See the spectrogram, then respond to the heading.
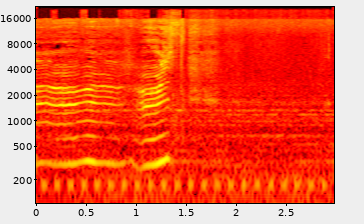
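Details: Woman recorded during a severe attack about an hour after eating. Mouth and tongue were numb, with whole-body paralysis-like symptoms and nausea. She attributes it to functional generalized dystonia and sensory issues. Finding: unintelligible vocalization (inability to form words).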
